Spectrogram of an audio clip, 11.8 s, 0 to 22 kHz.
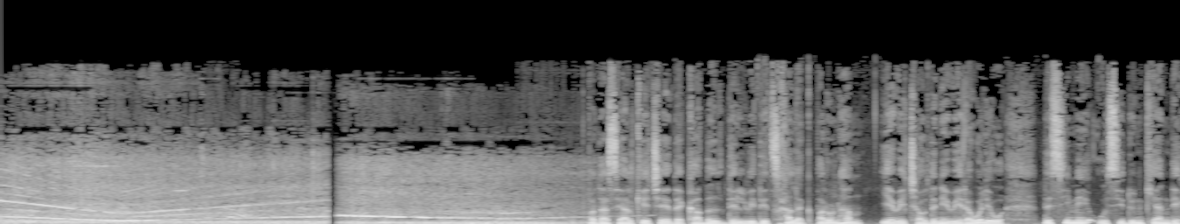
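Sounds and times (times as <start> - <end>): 
ambulance sirens speeding past near a bus stop: 0.0 - 6.8
low traffic rumble: 0.0 - 7.4
speech: 5.9 - 11.8.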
